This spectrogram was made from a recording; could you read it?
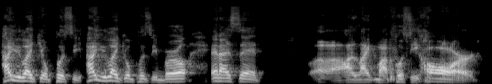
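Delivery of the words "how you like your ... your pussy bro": put-on bro guy voice, much faster. Speaker retelling a conversation, imitating how guys talk: bro guy voice. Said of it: "It was my impression of how guys talk".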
